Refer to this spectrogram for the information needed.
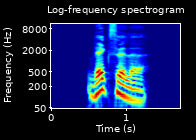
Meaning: inflection of wechseln: 1. first-person singular present 2. singular imperative 3. first/third-person singular subjunctive I
- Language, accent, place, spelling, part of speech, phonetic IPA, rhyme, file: German, Germany, Berlin, wechsele, verb, [ˈvɛksələ], -ɛksələ, De-wechsele.ogg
